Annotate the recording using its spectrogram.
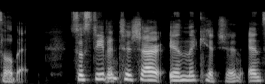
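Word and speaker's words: Tysha: client is named Tisha it is spelled t-y-s-h-a though okay like Taisha but it's Tisha something is attacking her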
